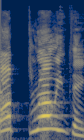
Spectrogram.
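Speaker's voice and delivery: very loud, high-pitched shout, angry and fearful. Recounting things hitting the window behind their head, retelling a yell. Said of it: "I'm yelling".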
